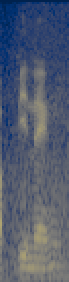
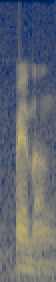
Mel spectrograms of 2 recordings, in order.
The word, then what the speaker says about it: Penang: Oke, jadi begini suasana pagi di kota Pineng, Pineng, Malaysia. Penang, tulisannya Penang ya, tapi aku bacanya Pineng, Pineng terus. Tapi sebenarnya Penang ya.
